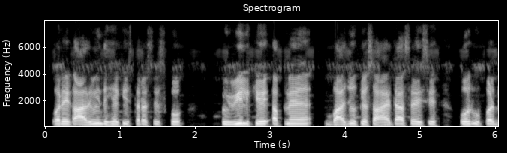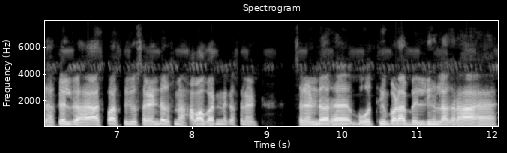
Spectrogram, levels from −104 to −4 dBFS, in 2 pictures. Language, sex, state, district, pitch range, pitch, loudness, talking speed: Hindi, male, Bihar, Jahanabad, 130-145 Hz, 140 Hz, -17 LUFS, 185 wpm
